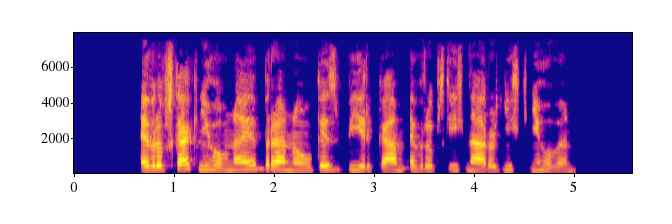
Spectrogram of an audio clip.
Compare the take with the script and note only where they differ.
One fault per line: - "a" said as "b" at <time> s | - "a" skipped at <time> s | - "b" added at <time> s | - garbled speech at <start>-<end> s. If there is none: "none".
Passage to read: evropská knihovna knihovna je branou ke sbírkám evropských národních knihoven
- "knihovna" skipped at 1.7 s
